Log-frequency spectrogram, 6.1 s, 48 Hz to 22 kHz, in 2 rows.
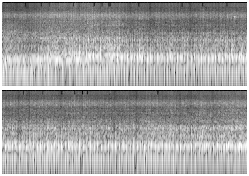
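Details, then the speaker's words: BMW 335i cold start heard from inside the car: uneven, lumpy exhaust beat with a loose clatter over the idle; possible misfire suspected. "okay this is me turning it on from the inside of the car it sounds like a bit of a misfire"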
